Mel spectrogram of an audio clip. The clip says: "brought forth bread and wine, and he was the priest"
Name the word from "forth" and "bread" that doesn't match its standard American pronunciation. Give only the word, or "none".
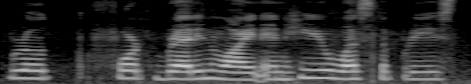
forth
